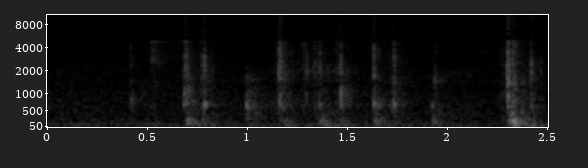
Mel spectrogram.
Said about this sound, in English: There we go. Typing in some stuff.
